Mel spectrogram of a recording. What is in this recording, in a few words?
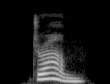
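"drum", spoken word, articulation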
